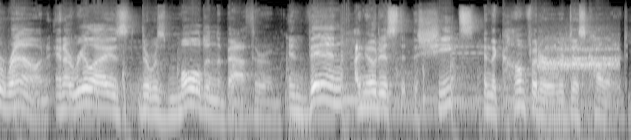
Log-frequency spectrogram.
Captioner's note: tires screeching to a stop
